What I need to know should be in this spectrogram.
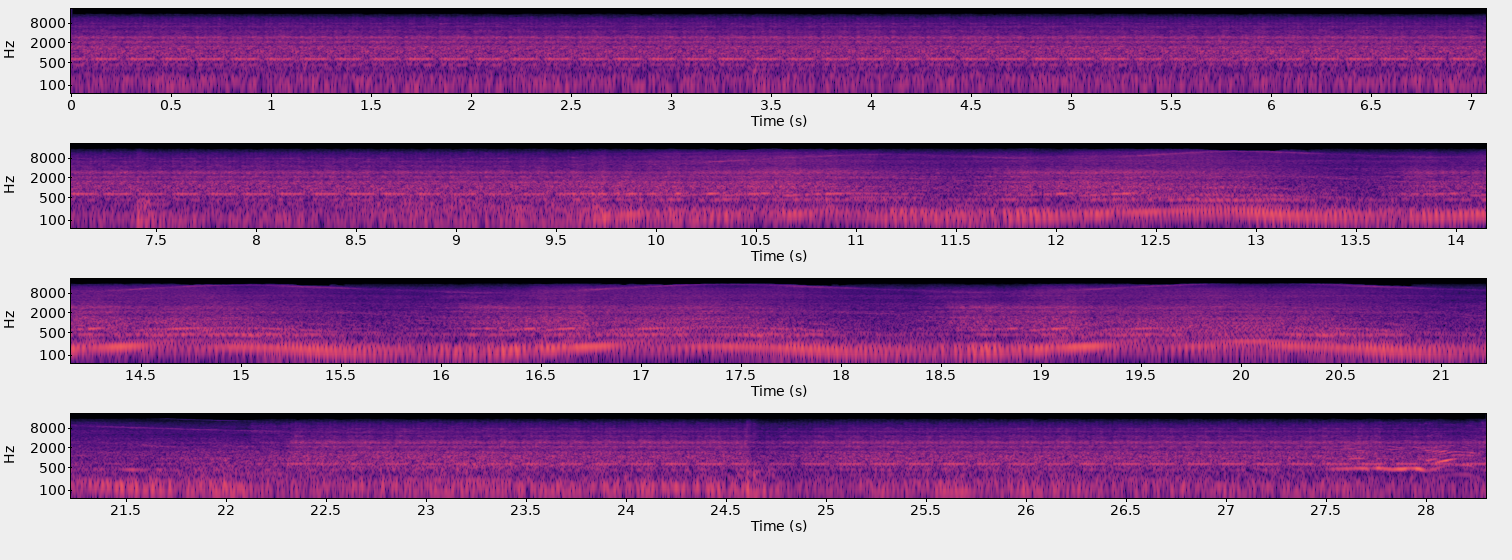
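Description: A truck engine idles with a steady rumble close by.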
